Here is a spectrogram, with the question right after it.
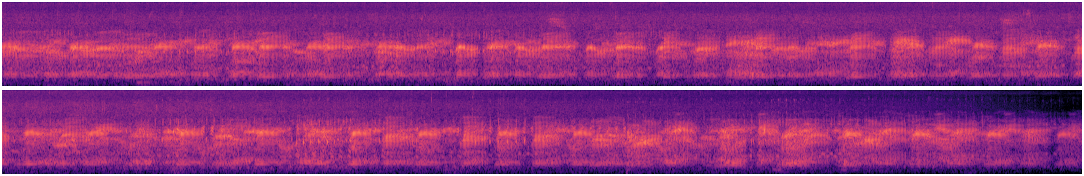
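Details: A dense chorus of frogs in Nepal, possibly yellow frogs, gives many overlapping pulsed, croaking calls forming a steady throbbing wall of sound.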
